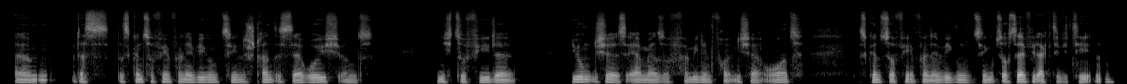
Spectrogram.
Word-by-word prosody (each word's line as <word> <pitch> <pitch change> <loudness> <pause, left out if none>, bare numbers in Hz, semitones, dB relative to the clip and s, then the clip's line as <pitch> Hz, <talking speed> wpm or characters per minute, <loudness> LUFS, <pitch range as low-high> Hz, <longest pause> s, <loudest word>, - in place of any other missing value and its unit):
ähm, 105 -2 +1 0.3
das - - +2
das - - -1
kannst 115 -2 +1
du - - -3
auf 115 - -13
jeden 115 -2 0
Fall 115 - -2
in 110 - +4
Erwägung 110 0 0
ziehen. 110 0 0
Strand 110 +1 0
ist 105 +1 +3
sehr - - +4
ruhig 110 +1 +1
und 105 -1 -5 0.6
nicht 110 -2 -2
so 100 - -1
viele 105 -3 +1 0.5
Jugendliche, 120 -1 +3
ist 105 0 +2
eher 105 +1 +2
mehr 105 -1 +1
so 100 - -5
familienfreundlicher 105 0 -2
Ort. 105 0 -2 0.5
Das - - -2
könntest 110 -1 +2
du 105 - +4
auf 105 - -10
jeden 110 -2 0
Fall 105 - +1
in - - +2
Erwägung 105 -1 -1
ziehen. 100 0 +1
Gibt's 105 - -1
auch 95 - +3
sehr 110 -1 +6
viele 100 - +3
Aktivitäten. 110 +3 -3
105 Hz, 215 wpm, -31 LUFS, 105-110 Hz, 0.6 s, sehr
